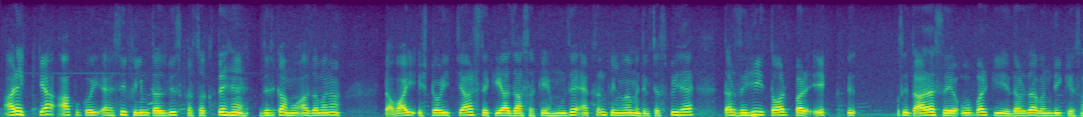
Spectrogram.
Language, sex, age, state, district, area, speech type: Urdu, male, 18-30, Bihar, Saharsa, rural, read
